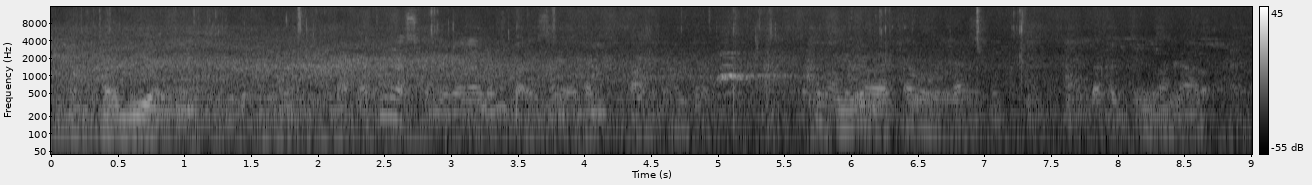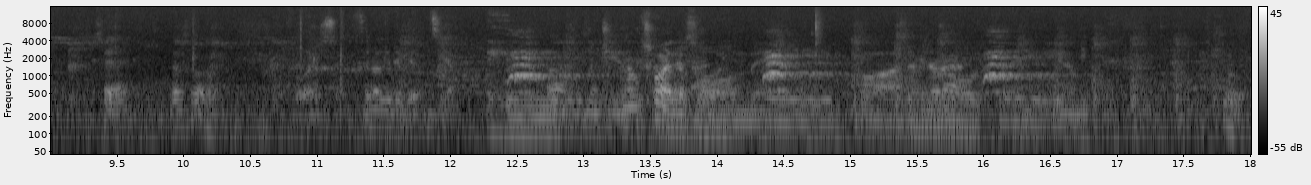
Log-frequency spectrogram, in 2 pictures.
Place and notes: same time as perspective IIA, now close to the entrance of the bar, the same dog an chickens of perspective IIA in the background, lazy people talking on the chairs in the foreground. At some times it could be heard the sound of some kids in the background training football (perspective IIC)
